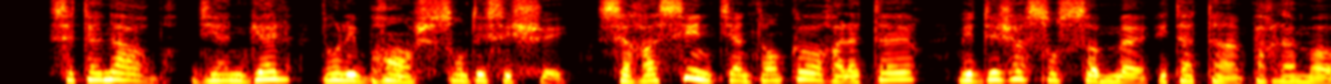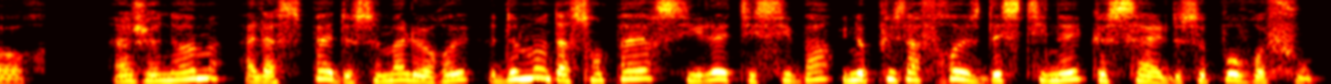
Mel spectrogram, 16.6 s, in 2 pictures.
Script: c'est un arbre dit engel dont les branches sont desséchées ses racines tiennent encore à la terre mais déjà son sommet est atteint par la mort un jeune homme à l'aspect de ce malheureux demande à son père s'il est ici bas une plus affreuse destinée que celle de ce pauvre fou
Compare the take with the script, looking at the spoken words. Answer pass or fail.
pass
